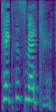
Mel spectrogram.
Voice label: health, female; npc; Garry's Mod; hl2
